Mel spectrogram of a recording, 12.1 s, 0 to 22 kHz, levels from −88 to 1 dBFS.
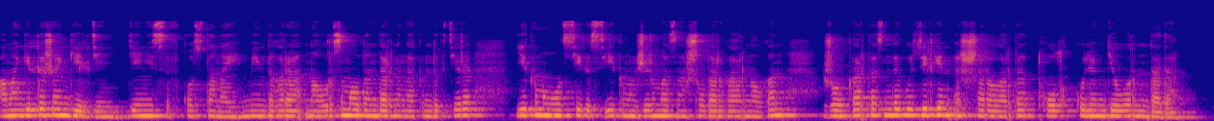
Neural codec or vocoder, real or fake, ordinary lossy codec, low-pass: none; real; none; none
